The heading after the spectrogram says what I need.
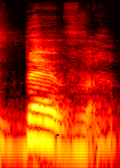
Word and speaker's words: Bev: say my name Miss Bev's production Beverly from Miss Bev's production some of you call me Miss bevs no it's Miss Bev bevs means that it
